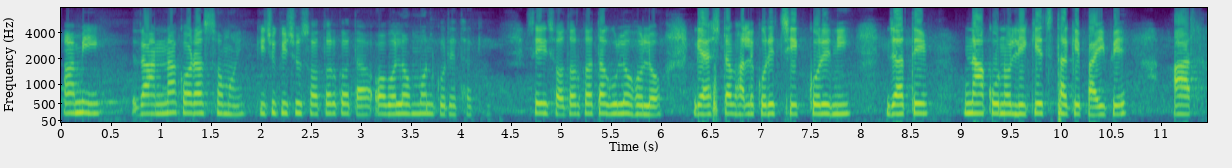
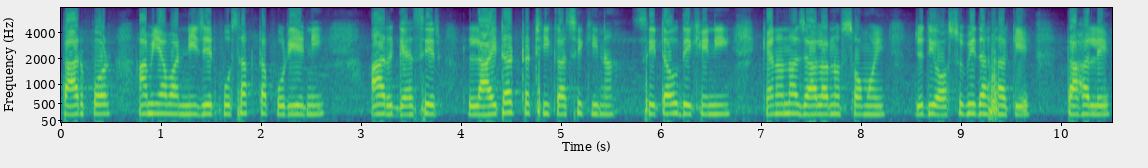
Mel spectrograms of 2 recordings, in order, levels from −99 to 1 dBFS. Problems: background sounds at intervals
